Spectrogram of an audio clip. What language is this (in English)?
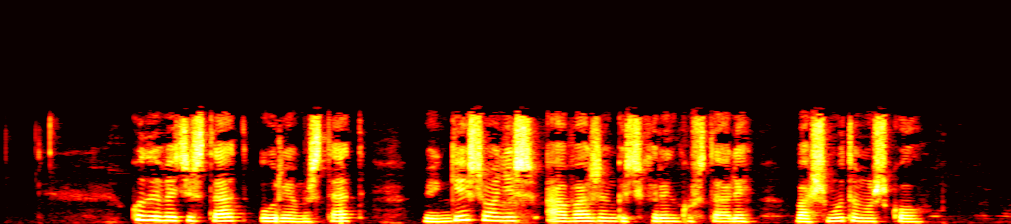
Mari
